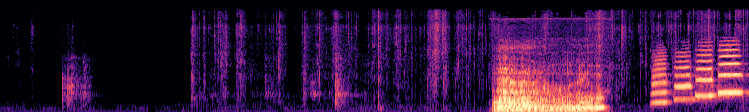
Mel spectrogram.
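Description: Plastic toy wrapper crinkling as it is handled and torn open, interrupted about five seconds in by a loud roar sound effect lasting about a second. Near the end comes a quick run of rising musical tones.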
